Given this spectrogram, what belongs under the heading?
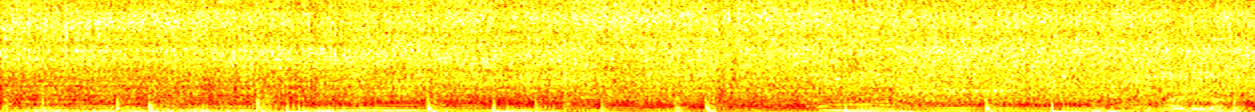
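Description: Bacon sizzles and crackles loudly in a pan crowded with grease during carbonara preparation, a steady dense frying hiss with repeated scraping and clicking as the strips are moved about, up close.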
